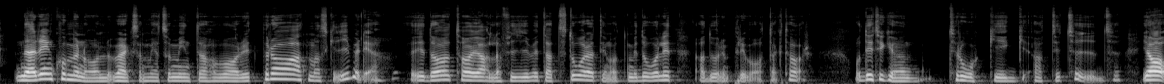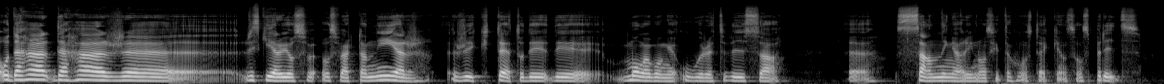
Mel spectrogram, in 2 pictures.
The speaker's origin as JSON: {"language": "Swedish", "town": "Timrå", "region": "Västernorrland County", "country": "Sweden", "said": "Jag kommer från Timrå"}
